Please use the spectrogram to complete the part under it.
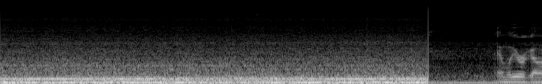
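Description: Engine of a 2022 Winnebago Revel van at wide open throttle drones loudly and steadily with a strong low hum and road roar, then cuts off abruptly near the end as a voice speaks.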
